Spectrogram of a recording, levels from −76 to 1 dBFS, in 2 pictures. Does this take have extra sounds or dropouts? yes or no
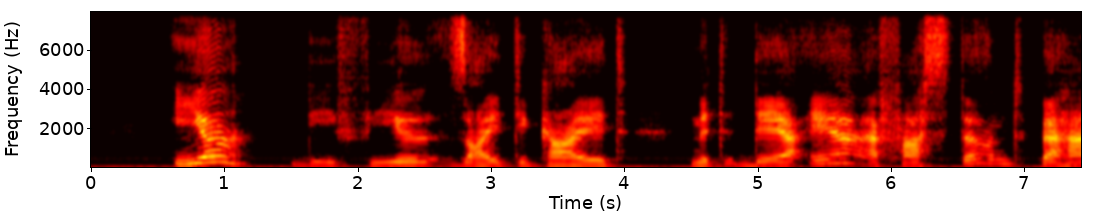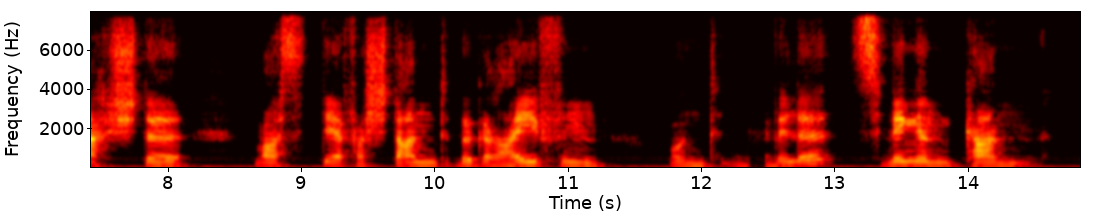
yes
